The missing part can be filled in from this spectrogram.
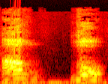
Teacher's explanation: الضاد هنا مشددة تنطق مرتين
